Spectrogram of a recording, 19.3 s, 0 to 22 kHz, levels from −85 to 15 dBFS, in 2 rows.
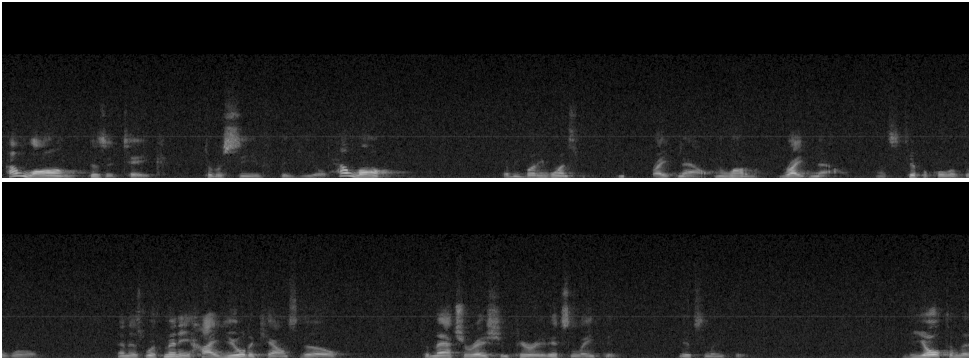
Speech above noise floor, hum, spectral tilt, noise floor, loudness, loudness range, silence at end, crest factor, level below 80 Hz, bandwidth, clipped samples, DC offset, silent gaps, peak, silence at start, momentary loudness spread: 29 dB; none; -5 dB/octave; -57 dBFS; -28 LUFS; 8 LU; 0 s; 22 dB; -72 dBFS; 15.5 kHz; under 0.1%; under 0.1%; none; -8 dBFS; 0.05 s; 22 LU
